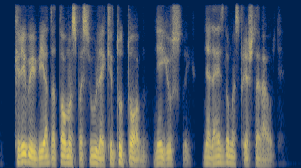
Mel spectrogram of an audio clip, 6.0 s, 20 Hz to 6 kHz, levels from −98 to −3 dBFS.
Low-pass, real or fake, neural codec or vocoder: 5.4 kHz; fake; codec, 16 kHz, about 1 kbps, DyCAST, with the encoder's durations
